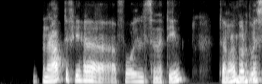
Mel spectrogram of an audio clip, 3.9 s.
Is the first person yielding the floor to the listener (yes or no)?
no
